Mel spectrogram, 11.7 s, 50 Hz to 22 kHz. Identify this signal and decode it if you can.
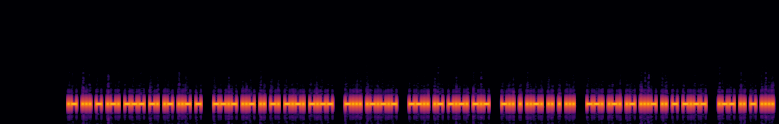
Morse code, heard as a keyed tone, about 46 wpm, 700 Hz. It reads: ASTRONAUT QUINCY B. ZACK DEFIES GRAVITY WITH
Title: Pangram Challenge v2 - 45wpm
